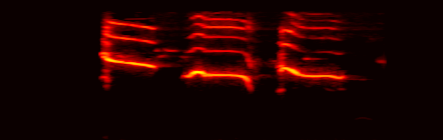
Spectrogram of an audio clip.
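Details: A male white-rumped shama calls other shamas with morning song: three pure whistles, a falling first note followed by two steady drawn-out tones.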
